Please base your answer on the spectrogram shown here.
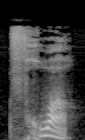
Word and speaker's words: froid: Froid. Final D not pronounced.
